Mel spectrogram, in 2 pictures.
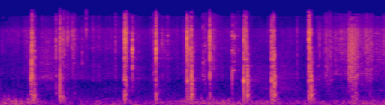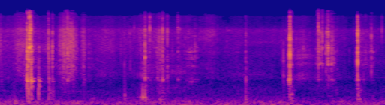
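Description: An axe chops into a log with sharp, repeated knocks.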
